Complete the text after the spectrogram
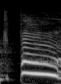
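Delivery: high, loud cartoon whoosh; a sudden booming genie sound effect; genie blast sound. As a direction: blast him away like a genie. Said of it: "like the genie did in".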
